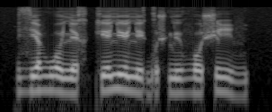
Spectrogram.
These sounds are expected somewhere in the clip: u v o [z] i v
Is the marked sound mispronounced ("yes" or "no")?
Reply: yes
